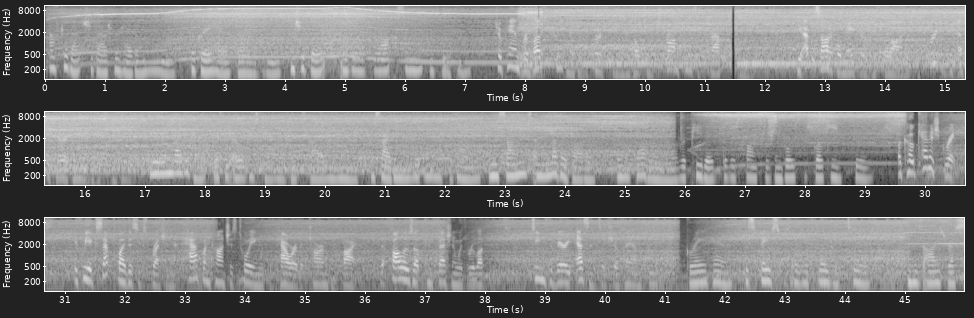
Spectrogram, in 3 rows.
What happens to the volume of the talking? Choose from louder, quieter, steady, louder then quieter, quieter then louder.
steady.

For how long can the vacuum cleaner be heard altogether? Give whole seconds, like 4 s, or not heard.
46 s.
